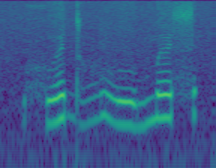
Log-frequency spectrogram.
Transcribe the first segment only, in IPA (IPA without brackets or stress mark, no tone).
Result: xʷ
